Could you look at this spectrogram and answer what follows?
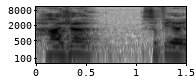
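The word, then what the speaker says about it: Hagia Sophia: how do you say it's it's spelled hagya but haa sopia yeah for sure we'll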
